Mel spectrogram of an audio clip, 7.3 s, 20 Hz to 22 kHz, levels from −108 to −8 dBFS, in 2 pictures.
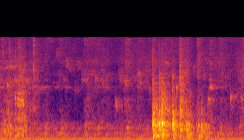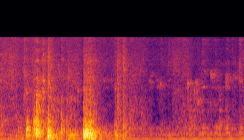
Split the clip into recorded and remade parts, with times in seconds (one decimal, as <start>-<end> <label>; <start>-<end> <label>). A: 0.0-7.3 recorded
